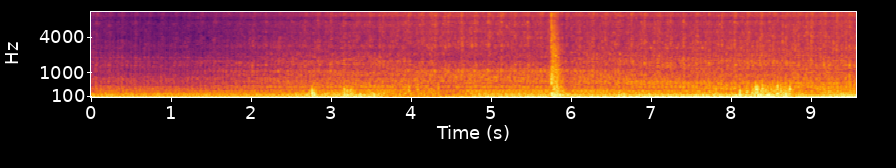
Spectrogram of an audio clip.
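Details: 1973 Chevrolet G20 factory camper van: steady low V8 idle with faint fast puffing tick; slight exhaust leak, left unrepaired.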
